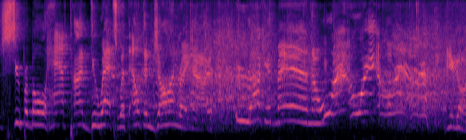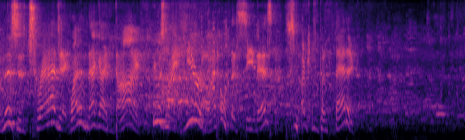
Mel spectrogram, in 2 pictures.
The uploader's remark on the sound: Taped live at the Gotham Comedy Club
